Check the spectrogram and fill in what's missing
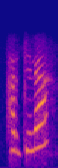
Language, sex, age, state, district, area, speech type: Bodo, female, 18-30, Assam, Baksa, rural, conversation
